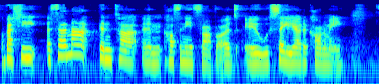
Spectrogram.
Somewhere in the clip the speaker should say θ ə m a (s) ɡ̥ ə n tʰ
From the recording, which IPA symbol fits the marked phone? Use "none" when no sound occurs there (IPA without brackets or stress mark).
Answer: none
